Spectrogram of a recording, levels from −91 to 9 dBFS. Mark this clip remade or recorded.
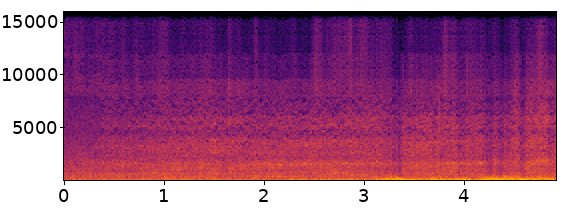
remade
